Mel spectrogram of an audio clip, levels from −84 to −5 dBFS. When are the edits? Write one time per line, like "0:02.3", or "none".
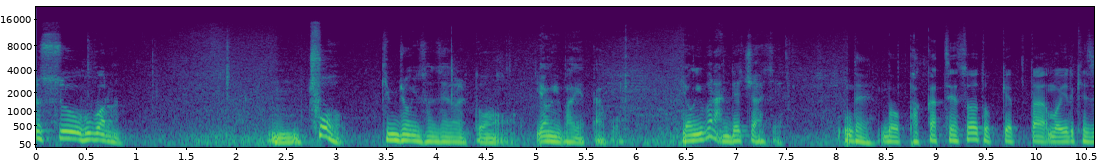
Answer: none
